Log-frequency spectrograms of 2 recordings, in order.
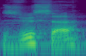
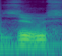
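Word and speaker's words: Zuse: So, we have Conrad Zusa or Zeus if you want to pronounce it that way, but it's pronounced Zusa.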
